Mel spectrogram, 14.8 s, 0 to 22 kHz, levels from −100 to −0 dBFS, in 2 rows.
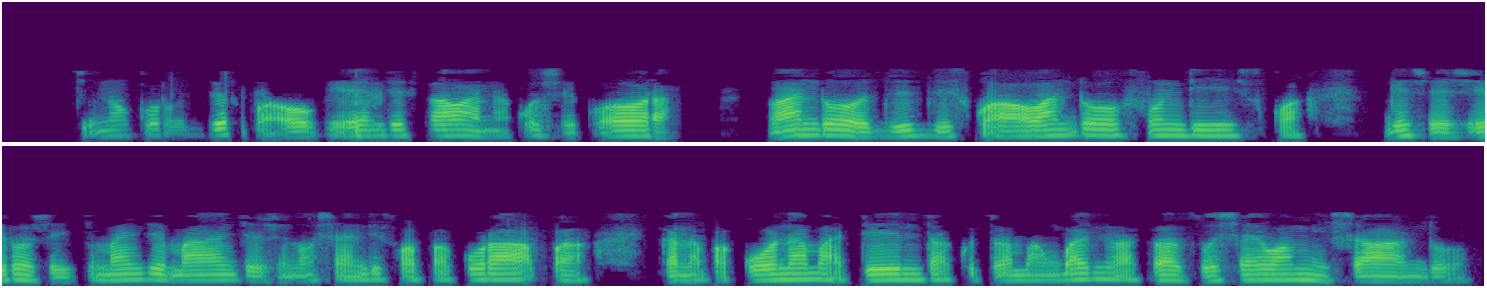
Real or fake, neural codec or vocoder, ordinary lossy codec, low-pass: fake; vocoder, 44.1 kHz, 128 mel bands every 256 samples, BigVGAN v2; MP3, 24 kbps; 3.6 kHz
